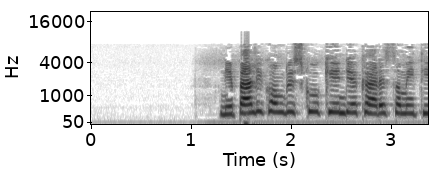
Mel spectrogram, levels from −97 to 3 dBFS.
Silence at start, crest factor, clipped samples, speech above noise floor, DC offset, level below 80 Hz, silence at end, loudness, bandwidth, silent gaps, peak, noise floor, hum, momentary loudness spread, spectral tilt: 1.3 s; 18 dB; under 0.1%; 53 dB; under 0.1%; -56 dBFS; 0 s; -16 LUFS; 8.8 kHz; none; 0 dBFS; -69 dBFS; none; 9 LU; -2 dB/octave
